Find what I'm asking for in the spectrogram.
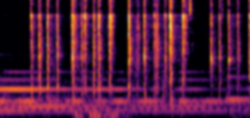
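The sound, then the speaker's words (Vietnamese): Someone types on a computer keyboard in a damp, musty room, writing word by word. Many quick, uneven keystrokes come in faint bursts over a steady low electrical hum. “Quỳnh Lan vẫn đang cố gắng ngồi gõ từng con chữ”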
